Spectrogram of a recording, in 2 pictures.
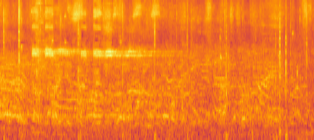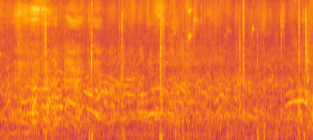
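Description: Shoes squeak on the court.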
